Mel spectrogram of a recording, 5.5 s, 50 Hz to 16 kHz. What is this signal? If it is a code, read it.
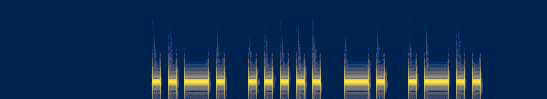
Morse code, heard as a keyed tone, about 15 wpm, 700 Hz. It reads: F5NL
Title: DXCC-100 Call Signs - 4 Characters - Repeated 2x - 15wpm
